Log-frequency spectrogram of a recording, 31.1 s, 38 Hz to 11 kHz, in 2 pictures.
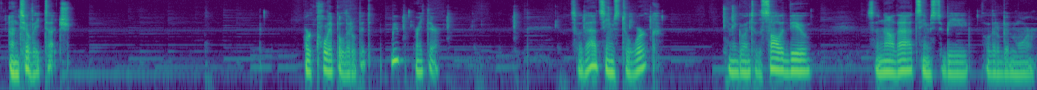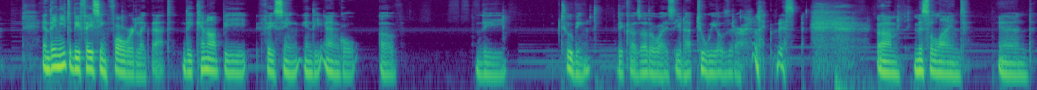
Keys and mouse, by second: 0.3 click, 5.4 ctrl+middle click, 8.6 ctrl+middle click, 9.5 ctrl+middle click, 9.8 middle click, 10.8 z, 11.3 ctrl+middle click, 11.4 middle click, 16.0 ctrl+middle click, 16.5 middle click, 17.0 ctrl+middle click, 17.5 middle click, 19.3 middle click, 22.8 ctrl+middle click, 23.0 middle click, 24.4 shift+middle click, 24.8 middle click, 28.7 ctrl+middle click, 29.2 shift+middle click, 29.4 middle click.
